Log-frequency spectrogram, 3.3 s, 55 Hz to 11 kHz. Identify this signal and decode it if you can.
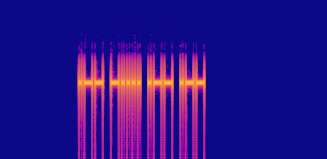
Morse code, heard as a keyed tone, about 44 wpm, 700 Hz. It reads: W6WW
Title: NA SOTA Chaser Callsigns 45wpm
